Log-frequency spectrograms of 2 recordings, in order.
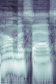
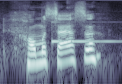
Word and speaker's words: Homosassa: is that better yeah homosassa is probably how you say it homosassa do you know why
